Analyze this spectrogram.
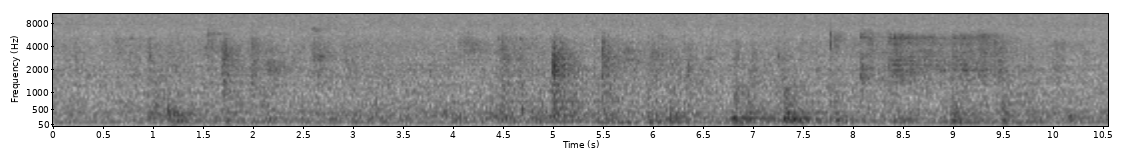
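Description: Children's feet thump on a wooden stage floor.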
